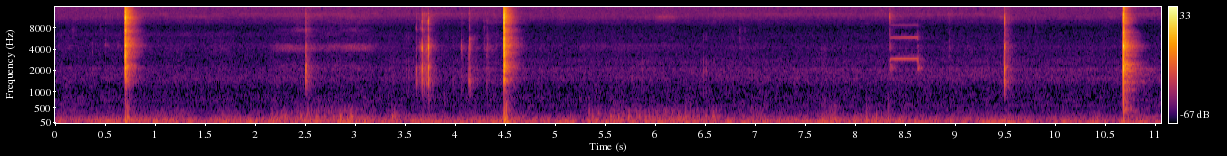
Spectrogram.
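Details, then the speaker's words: Maytag/Admiral dryer shutting off after 5 minutes/overheating: thermal fuse heated with a flame gives sharp clicks, yet the meter still beeps continuity after clicking, so the fuse is bad. "See, that was a click. And so now it should have no continuity. Now do a continuity test. See, it should have no continuity. You hear it click again? So this fuse is bad."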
